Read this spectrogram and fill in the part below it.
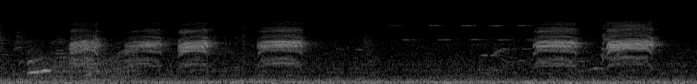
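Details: Andean cock-of-the-rock at the San Diego Zoo, very close, giving six harsh, nasal, crow-like squawks in two loose bursts, a surreal, puppet-like voice. Faint thin whistles from other birds sound in the background.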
